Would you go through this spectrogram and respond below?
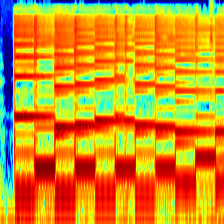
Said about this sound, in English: Should we have a quick listen to some of the Tetris music?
